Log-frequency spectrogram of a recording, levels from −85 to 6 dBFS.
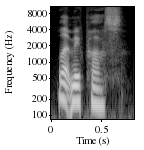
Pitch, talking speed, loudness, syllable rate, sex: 170 Hz, 215 wpm, -18 LUFS, 4.8 syllables/s, female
